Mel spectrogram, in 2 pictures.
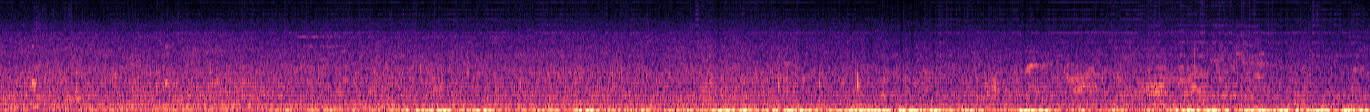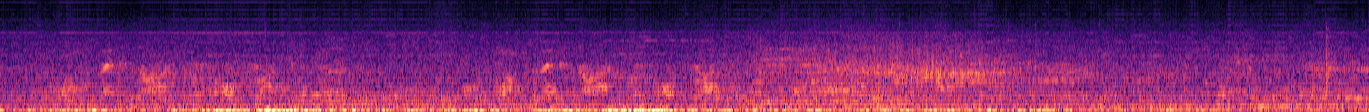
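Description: Traffic hums steadily on a busy street.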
